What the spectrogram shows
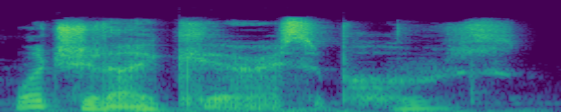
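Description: Man doing a slow, mumbling, grumpy old man. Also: fairly low pitch, sing-song, fairly bright tone, husky, exaggerated voice. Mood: grumbling, bitter. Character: grumpy muttering old man, bitter and scornful. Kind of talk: reading video game dialogue aloud.

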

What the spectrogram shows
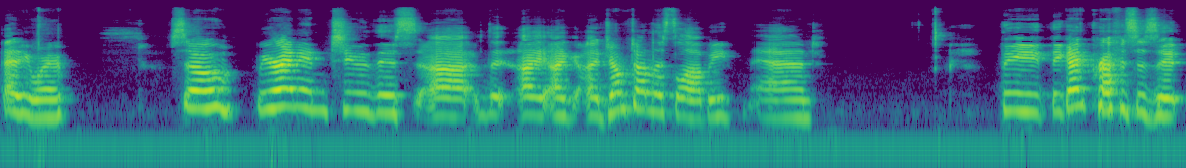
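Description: Giggly high-voiced woman telling a gaming story. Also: measured pace, bright, forceful tone. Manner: giggly, rambling storyteller with restarts. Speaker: podcast co-host. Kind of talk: casual chat.

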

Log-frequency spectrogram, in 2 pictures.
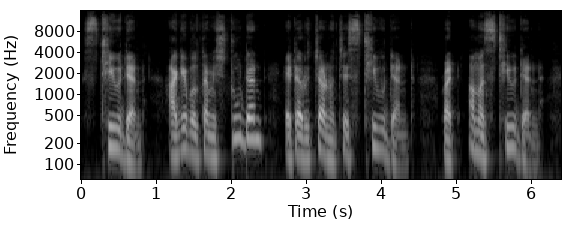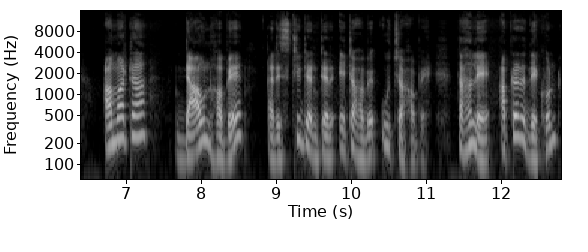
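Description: Male English tutor, animated intonation, patient explainer, dry close recording. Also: a little high, dry recording. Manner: explanatory, models English phrases slowly with stress. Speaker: English teacher. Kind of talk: spoken English lesson.

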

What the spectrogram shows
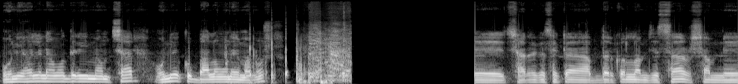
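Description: A man talks casually in a low voice, retelling conversations fondly. His vlog narration sounds loose and friendly. A faint noise hum sits under it. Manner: chatty, fond, retelling conversations. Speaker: vlogger. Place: school fair outdoors.

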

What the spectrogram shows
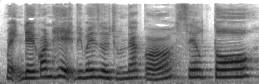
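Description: A woman English teacher from Vietnam, running a live-streamed grammar lesson and keeping her viewers engaged by asking them to confirm as she goes. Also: high voice. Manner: brisk, keeps asking students to confirm.

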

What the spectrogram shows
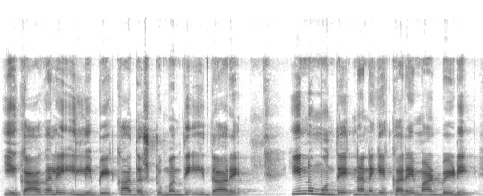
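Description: A woman's voice: medium pitch, steady tone, unhurried, fairly bright tone, natural voice. Brief: woman narrator voicing a cold, dismissive old father-in-law. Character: callous older father-in-law.

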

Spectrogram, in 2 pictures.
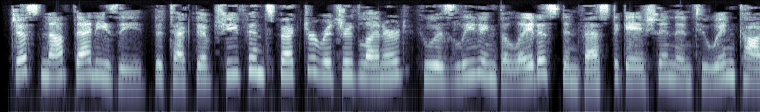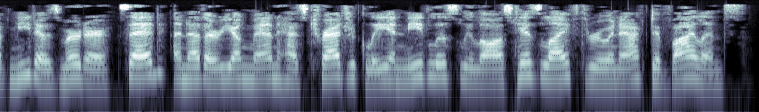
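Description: A woman reading a news article aloud as scripted narration, in an even, flat delivery. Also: medium pitch, no room sound. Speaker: news reader.

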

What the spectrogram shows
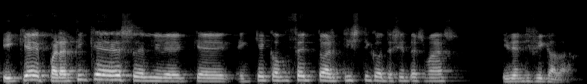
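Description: A man's voice: a little high, normal speed, lo-fi sound. A man in his thirties hosting an interview over a video call, asking short questions and backing the guest with frequent murmurs of assent. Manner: brief questions, frequent "ujú" backchannel.

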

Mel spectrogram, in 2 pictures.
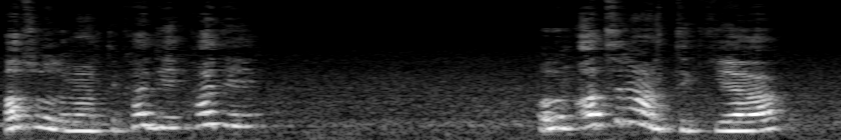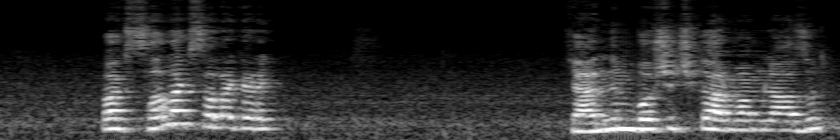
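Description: Man, high-pitched, loud gameplay commentary, trash-talking, cursing, faint noise behind. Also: normal speed, pauses often. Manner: loud, excitable, trash-talks and curses at teammates; jokes as an overweight footballer in first person. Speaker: gaming YouTuber. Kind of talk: excited live gameplay commentary.

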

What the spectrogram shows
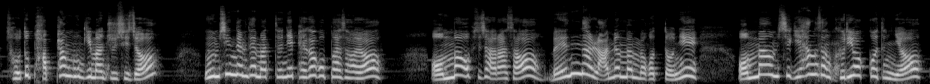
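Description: A woman's voice: very high-pitched, expressive, a little fast. A woman doing a brazen, taunting young man. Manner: cool, taunting, unbothered. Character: brazen young man claiming to be a lost son.

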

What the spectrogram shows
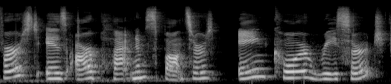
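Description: A woman's voice: sits high, takes it slowly, sharp tone, slight background noise. A young woman, co-director of a community theatre group, introducing the company and its sponsors in a friendly, matter-of-fact way. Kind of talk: scripted introduction to a streamed play.

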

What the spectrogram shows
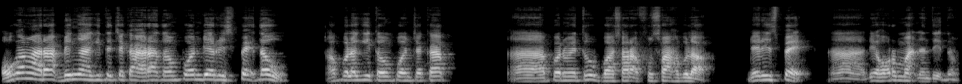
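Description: Bright-voiced Malaysian male teacher. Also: high-pitched, a little fast. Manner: chatty, often addresses listeners, punctuates with short "ha, ya" tags; reads out and answers viewer comments. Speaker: Islamic teacher. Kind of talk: casual live teaching talk.

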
